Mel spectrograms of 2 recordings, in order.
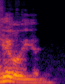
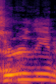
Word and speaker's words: Cillian: So Killian. he Killian. technically said it somewhat like that. That's why I was like, Because I kept saying yeah. Cerulean or something like that, but I know I wasn't saying that.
